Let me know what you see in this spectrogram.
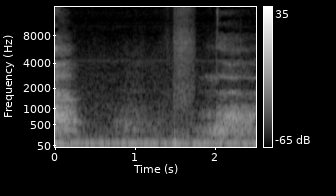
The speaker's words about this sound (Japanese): もうこれぐらい喋っただけでもう息切れしますよ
